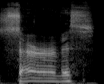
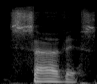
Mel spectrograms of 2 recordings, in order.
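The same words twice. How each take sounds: First: The R sound after the vowel is pronounced. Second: The R sound after the vowel is dropped. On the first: The speaker calls it wrong. "not service" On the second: The speaker calls it right. "It's all in the R's"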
